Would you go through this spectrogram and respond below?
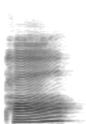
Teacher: Basically it is voiceless stop sound with no aspiration and tenseness in word-initial syllable, but becomes lightly voiced between vowels as ‘b’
